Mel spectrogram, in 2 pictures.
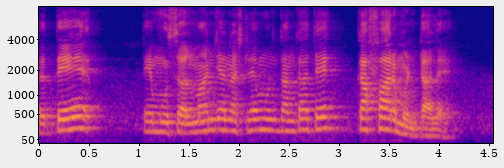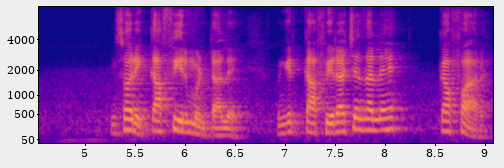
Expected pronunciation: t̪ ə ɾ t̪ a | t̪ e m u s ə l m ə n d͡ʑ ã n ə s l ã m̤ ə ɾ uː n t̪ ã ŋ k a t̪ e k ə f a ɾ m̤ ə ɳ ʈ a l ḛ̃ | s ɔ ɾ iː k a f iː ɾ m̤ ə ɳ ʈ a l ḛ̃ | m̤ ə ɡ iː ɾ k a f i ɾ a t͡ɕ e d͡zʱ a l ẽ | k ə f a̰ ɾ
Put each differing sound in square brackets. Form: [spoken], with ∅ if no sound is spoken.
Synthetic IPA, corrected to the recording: t̪ ə ɾ t̪ [e] | t̪ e m u s ə l m [a] n d͡ʑ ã n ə s l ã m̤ ə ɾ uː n t̪ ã ŋ k a t̪ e k ə f a ɾ m̤ ə ɳ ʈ a l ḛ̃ | s ɔ ɾ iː k a f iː ɾ m̤ ə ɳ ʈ a l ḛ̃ | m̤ ə ɡ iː ɾ k a f i ɾ a t͡ɕ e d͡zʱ a l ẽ | k ə f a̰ ɾ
